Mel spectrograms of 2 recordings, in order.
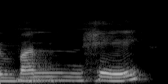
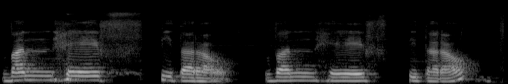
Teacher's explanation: the H and the N get pronounced in the opposite order. So we say vanhe, and then the visarga comes in front of the pa sound.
